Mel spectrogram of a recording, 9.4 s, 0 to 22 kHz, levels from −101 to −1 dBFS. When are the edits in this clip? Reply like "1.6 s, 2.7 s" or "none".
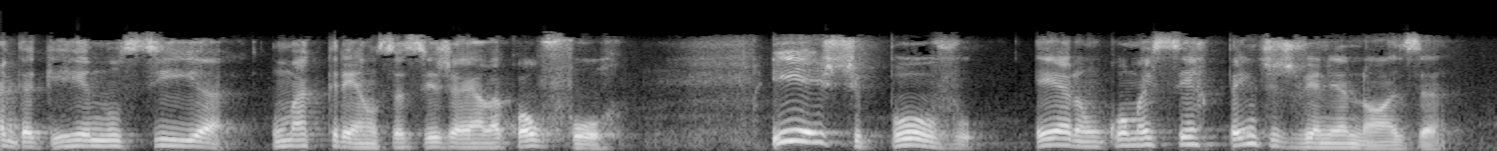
none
